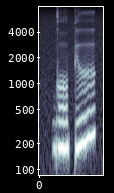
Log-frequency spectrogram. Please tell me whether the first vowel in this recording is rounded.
yes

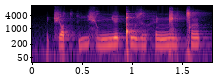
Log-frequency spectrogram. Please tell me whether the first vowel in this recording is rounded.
yes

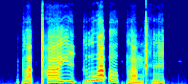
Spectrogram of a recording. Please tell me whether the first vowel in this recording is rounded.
no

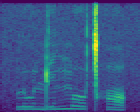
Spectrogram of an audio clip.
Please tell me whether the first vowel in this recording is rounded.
yes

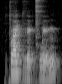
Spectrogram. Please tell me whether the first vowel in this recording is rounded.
no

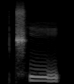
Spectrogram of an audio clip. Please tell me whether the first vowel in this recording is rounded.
no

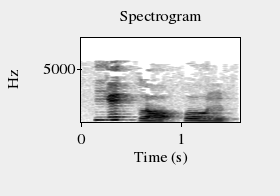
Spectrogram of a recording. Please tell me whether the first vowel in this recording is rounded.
no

